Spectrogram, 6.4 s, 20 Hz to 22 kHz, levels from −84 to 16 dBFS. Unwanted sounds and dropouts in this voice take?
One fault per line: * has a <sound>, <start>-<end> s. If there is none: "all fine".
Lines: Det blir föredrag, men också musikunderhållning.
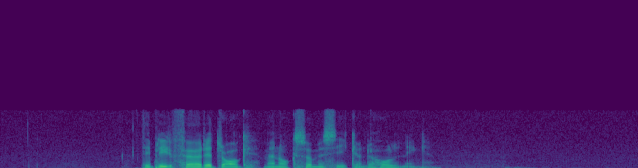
all fine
